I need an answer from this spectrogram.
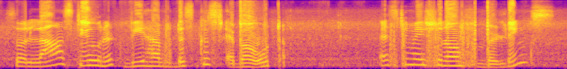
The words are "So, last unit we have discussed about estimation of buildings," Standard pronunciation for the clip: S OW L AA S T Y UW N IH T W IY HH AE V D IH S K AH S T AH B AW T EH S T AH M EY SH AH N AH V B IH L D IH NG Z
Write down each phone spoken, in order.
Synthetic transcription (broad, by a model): S OW L AA S T Y UW N IH T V IY HH AE V D IH S K AH S T AH B AW T EH S T AH M EY SH AH N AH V B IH L D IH NG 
